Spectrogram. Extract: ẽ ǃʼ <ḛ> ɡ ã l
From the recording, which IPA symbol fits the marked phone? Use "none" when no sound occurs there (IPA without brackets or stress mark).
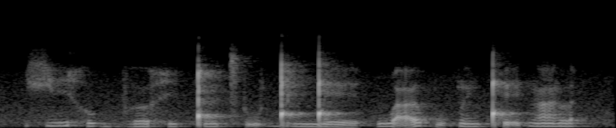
ḛ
